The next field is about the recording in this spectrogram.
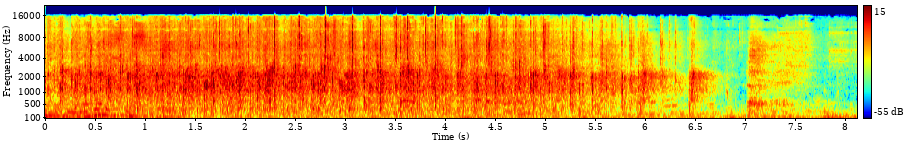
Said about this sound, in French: si vous pouvez les applaudir.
